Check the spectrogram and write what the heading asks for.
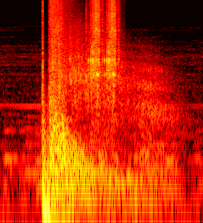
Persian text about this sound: و در نهایت تیر ششم شلیک میشه جمجمه کندی رو میترکونه و توی فیلم مشخصه که کندی به عقب و سمت چپ هل داده میشه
